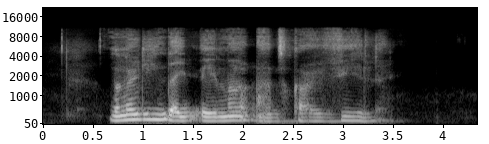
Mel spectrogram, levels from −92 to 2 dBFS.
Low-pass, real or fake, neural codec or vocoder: 10.8 kHz; fake; codec, 24 kHz, 1 kbps, SNAC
